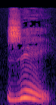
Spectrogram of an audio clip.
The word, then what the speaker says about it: j'ai: Attention à la prononciation. انتبهوا معايا للنطق. J'ai. علاش درت j'ai? Normalement خصني ندير je et. ولكن lorsque deux voyelles se rencontrent, on élimine le premier voyelle.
